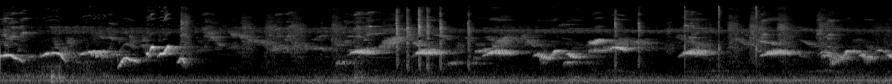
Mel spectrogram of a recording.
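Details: Caged long-tailed Medan white-rumped shama singing mellow, mid-pitched whistled phrases, some rising and falling, spaced with brief pauses and scattered sharp clicks and chips, with a thin high steady tone and low hum in the background.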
